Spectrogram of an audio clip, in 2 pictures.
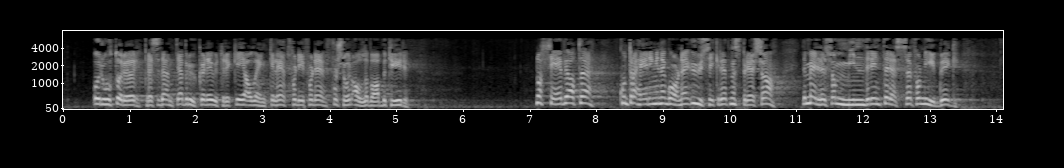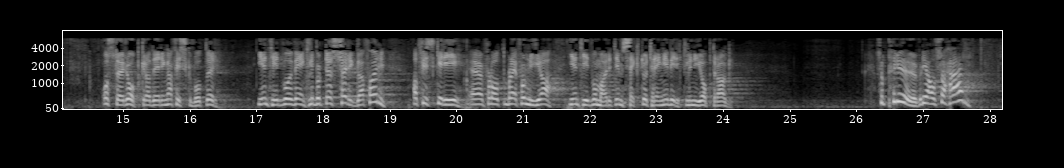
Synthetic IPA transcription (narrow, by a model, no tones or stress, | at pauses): ɔɾuːt̪ɔɾøːɾpʰɾɛsɪd̪ɛnt̪jæɪbɾʉːkəɖɛʉːt̪ʰɾʏkːəɪɑlːɛŋkəlheːt̪fɔɖiːfɔɖɛfɔʂʈoːɾɑlːəʋɑbət̪ʰyːɾ | noːseːɾʋɪɑt̪kʰʊnt̪ɾɑɦeːɾɪŋənɪɡoːəɳəʉːsɪkːəɾheːt̪n̩spɾeːʂæd̪̥ɛmɛlːəsɔmmɪnd̪ɾəɪnt̪əɾɛsːəfɔɳyːbʏɡ | ʔɔst̪œrəɔpːɡɾɑd̪eːɾɪŋɑʋfɪskəboːt̪əɾ | ɪɛnt̪ʰiːd̪ʋʊɾʋɪeːɡənt̪ɪbʉɖːəsœɾɡɑfɔɾɑt̪fɪskəɾiːfloːt̪ənblæɪfɔɳyːɑɪɛnt̪ʰiːd̪ʋʊɾmɑɾɪt̪ɪmsɛkt̪ʊʈʰɾɛŋːəɾʋɪɾkəlɪnyːəɔpd̪ɾɑːɡ | sɔpʰɾøːʋəɖɪɑlsɔhæːɾ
